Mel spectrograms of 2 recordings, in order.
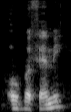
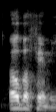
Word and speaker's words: Oba Femi: I don't want to mispronounce his name. Oba Femi. Obami.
